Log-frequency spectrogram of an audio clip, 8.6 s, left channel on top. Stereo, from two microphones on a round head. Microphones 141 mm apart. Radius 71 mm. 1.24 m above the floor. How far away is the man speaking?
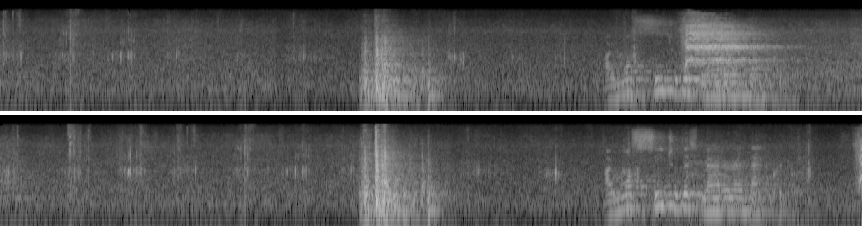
About 1.2 m.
